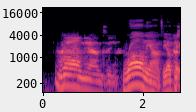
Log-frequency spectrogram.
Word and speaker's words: Rawle: Whispers And that is Raley neoni now did I say that name right ra neon raw neon okay so you don't pronounce the E okay gotcha all right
